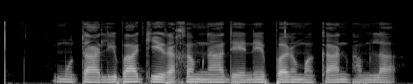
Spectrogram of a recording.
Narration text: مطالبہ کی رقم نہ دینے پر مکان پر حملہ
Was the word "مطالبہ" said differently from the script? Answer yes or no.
no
